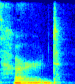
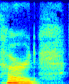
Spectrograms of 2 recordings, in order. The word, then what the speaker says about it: heard: Três palavras aí iniciadas com H, heart has heard. Atenção, olha que interessante, heart, H-E-A-R-T, heard, H-E-A-R-D, né? Só muda a última letra na escrita, mas na pronúncia a gente tem bastante diferença, né?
